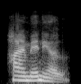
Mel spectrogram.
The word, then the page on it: hymeneal: Indian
